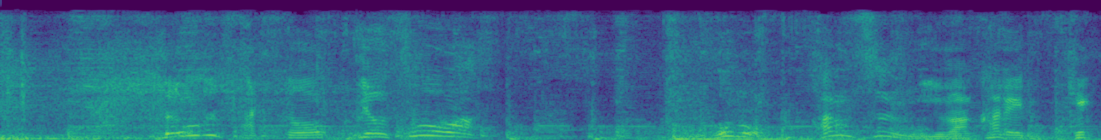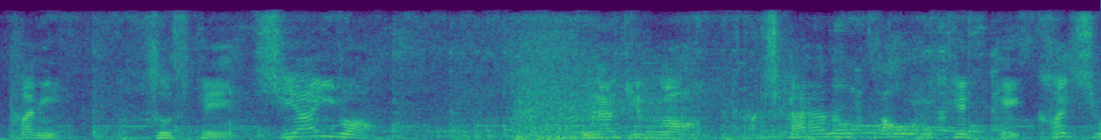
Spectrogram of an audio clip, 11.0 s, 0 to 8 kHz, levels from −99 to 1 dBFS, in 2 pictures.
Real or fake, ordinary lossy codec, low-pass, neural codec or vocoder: fake; AAC, 48 kbps; 7.2 kHz; codec, 44.1 kHz, 3.4 kbps, Pupu-Codec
